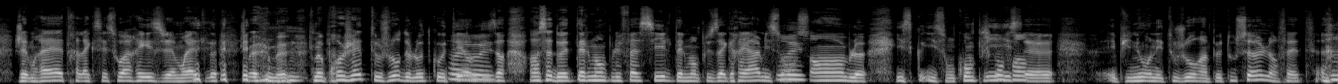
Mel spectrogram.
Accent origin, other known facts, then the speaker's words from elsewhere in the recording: Switzerland; Oui, je suis suisse.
